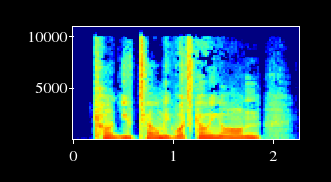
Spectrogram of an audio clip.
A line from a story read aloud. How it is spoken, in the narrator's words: Kate pleaded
